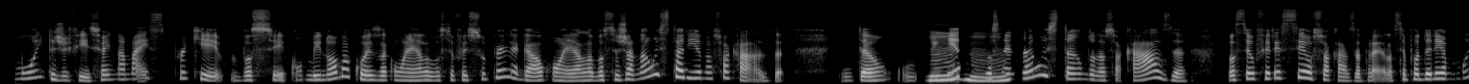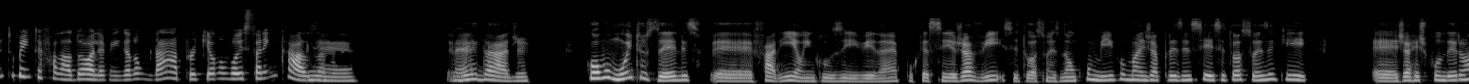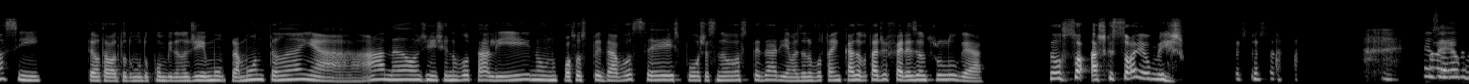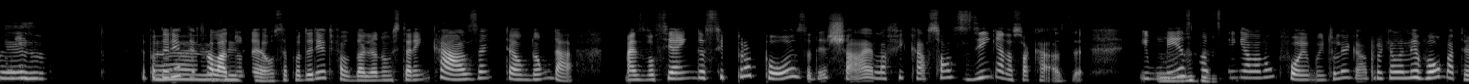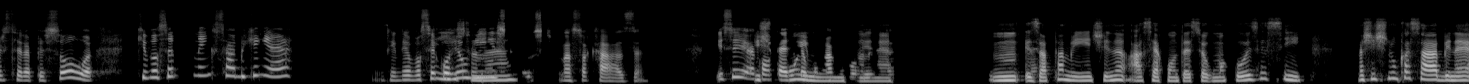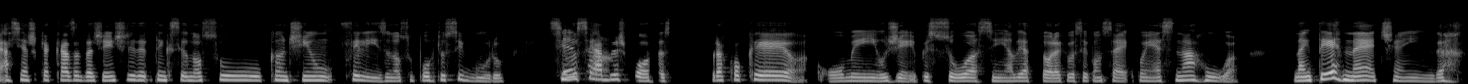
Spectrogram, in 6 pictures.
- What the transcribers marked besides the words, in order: laugh; tapping
- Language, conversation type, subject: Portuguese, advice, Como lidar com um conflito com um amigo que ignorou meus limites?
